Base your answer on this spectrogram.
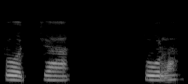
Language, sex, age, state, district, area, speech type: Hindi, female, 18-30, Rajasthan, Karauli, rural, spontaneous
